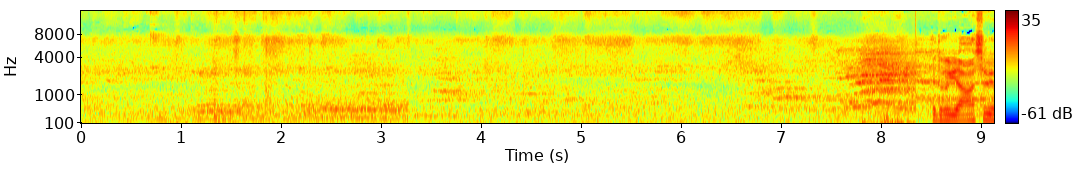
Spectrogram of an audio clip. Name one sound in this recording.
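Men and women talk nearby in a large echoing hall.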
